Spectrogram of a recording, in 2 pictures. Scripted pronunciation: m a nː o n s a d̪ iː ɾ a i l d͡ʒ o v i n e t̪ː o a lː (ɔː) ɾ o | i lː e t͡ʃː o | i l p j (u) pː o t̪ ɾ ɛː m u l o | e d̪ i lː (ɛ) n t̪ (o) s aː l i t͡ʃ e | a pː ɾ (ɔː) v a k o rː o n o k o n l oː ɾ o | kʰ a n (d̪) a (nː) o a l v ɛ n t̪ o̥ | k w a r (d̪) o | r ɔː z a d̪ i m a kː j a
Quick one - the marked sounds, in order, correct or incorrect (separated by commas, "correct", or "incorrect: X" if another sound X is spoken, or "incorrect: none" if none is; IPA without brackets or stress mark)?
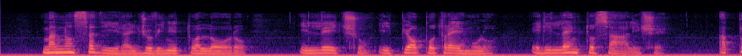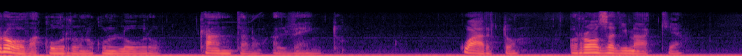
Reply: correct, incorrect: ɔ, correct, correct, correct, incorrect: t̪, incorrect: n, incorrect: t̪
